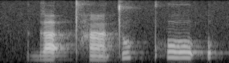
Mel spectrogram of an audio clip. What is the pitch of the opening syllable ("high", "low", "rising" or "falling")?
low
